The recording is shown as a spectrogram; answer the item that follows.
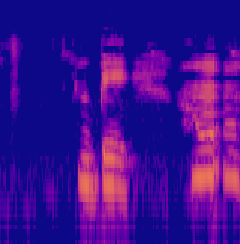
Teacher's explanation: ہونٹ آپ کے بندش کا سامنا کریں گے، یعنی ہونٹوں پہ دباؤ آئے گا، پھر انہیں آپ چھوڑیں گے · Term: بندشیہ مسمتیں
